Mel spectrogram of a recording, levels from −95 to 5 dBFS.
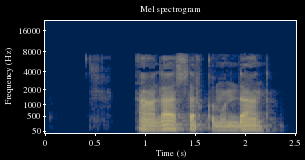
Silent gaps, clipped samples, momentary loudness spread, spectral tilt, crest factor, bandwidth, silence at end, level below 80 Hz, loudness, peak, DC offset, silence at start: none; under 0.1%; 8 LU; -5.5 dB/octave; 18 dB; 8 kHz; 0.3 s; -54 dBFS; -27 LUFS; -10 dBFS; under 0.1%; 0.9 s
